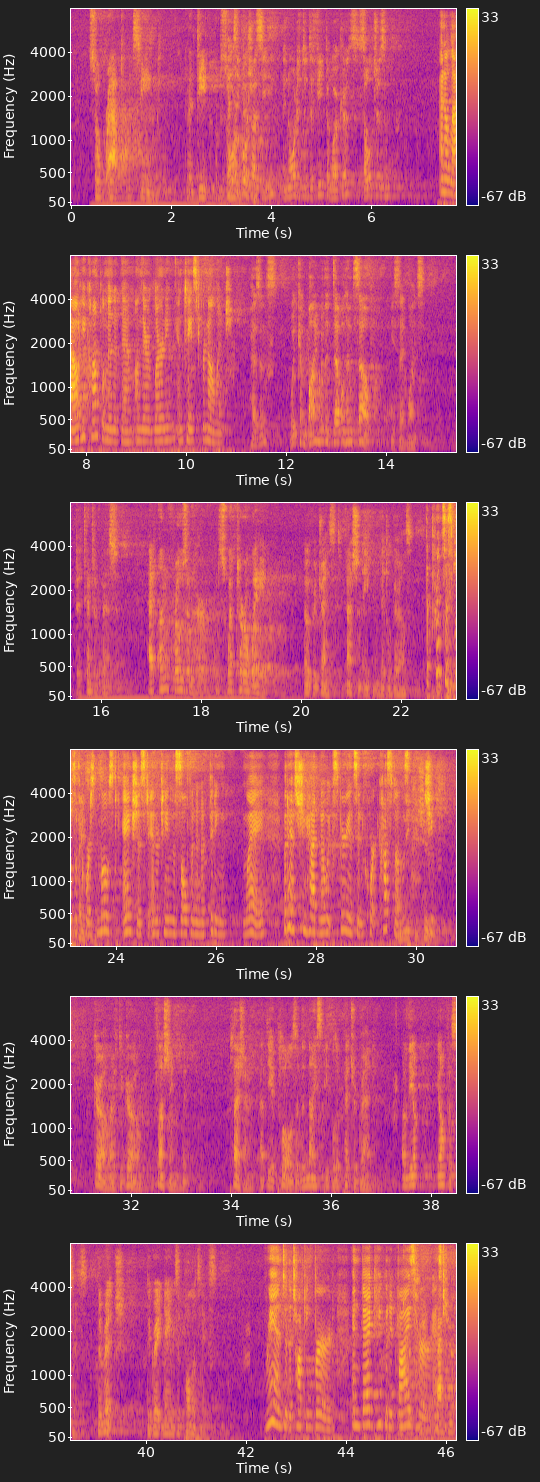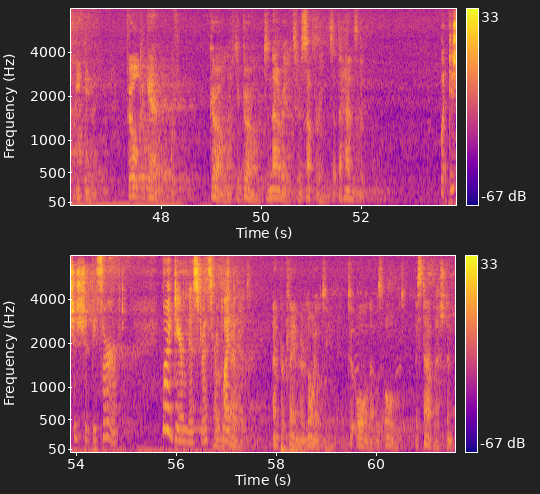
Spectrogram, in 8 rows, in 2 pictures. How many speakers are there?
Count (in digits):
3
